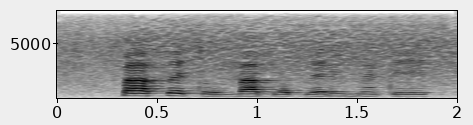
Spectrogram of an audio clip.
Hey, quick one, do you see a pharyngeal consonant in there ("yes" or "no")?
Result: no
